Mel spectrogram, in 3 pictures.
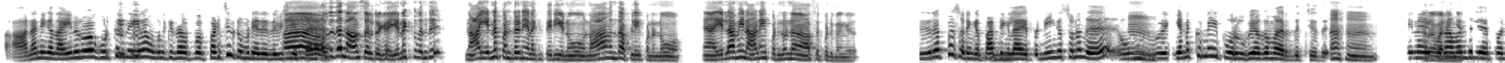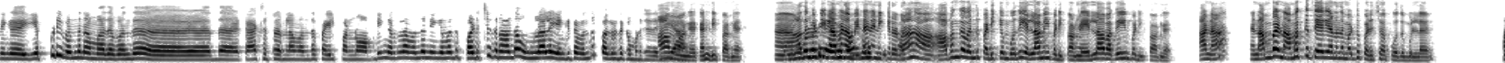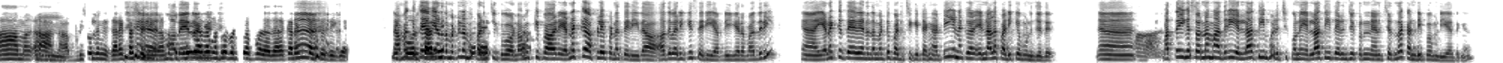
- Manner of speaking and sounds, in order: laugh; drawn out: "வந்து"; in English: "டாக்ஸ் ரிட்டர்ன்லாம்"; in English: "ஃபைல்"; laugh; chuckle; unintelligible speech
- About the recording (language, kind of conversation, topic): Tamil, podcast, ஒரு பெரிய பணியை சிறு படிகளாக எப்படி பிரிக்கிறீர்கள்?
